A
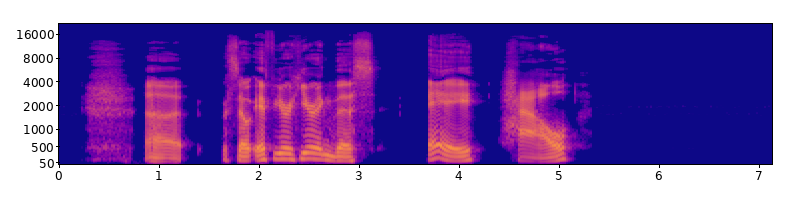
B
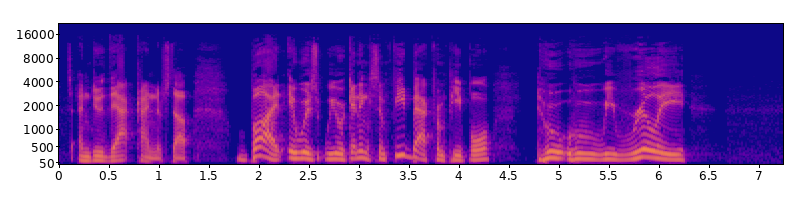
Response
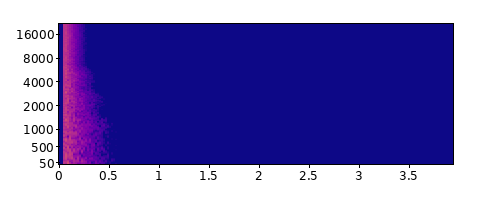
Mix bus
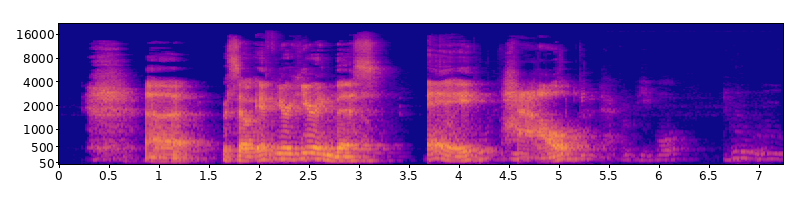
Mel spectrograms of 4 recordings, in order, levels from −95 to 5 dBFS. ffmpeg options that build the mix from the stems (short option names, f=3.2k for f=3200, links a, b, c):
-filter_complex "[0:a]volume=-0.5dB,asplit=3[a][b][c];[b]volume=-5dB[d];[1:a]asoftclip=type=hard:threshold=-24dB,adelay=1850,volume=-10dB,asplit=2[e][f];[f]volume=-21dB[g];[c]apad=whole_len=401234[h];[e][h]sidechaingate=range=-33dB:threshold=-51dB:ratio=16:detection=peak[i];[2:a]atrim=start_sample=2205[j];[d][g]amix=inputs=2:normalize=0[k];[k][j]afir=irnorm=-1:irlink=0[l];[a][i][l]amix=inputs=3:normalize=0,equalizer=f=2.8k:t=o:w=0.23:g=6.5,dynaudnorm=f=200:g=3:m=7dB,alimiter=limit=-10dB:level=0:latency=1:release=453"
